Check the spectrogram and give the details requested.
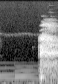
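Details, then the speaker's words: Single brief hiccup in an adult while talking, which sounds like gagging: one abrupt, gulping voiced burst over soft background music, a harmless hiccup. "Like, okay, guys, if you don't know what that is, that's me having a little hiccup. But when I try to talk while the hiccup, While it's happening, it sounds like I am gagging and dying."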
